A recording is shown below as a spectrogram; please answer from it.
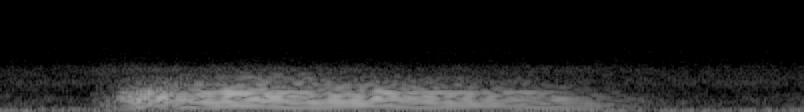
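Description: French horn playing one long held note, starting about half a second in and fading away after about two and a half seconds.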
